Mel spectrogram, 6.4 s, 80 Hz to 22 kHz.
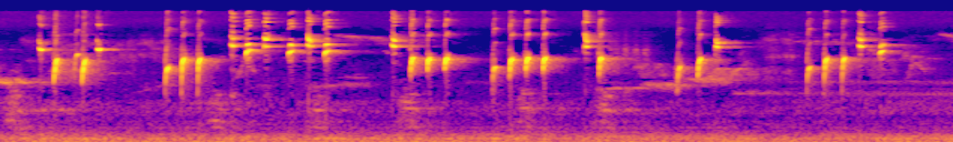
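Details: European goldfinch song recorded on 20 March 2020: quick bright twittering bursts of two to four high notes, some with sharp upward flicks, repeated about every half second over a faint low hum.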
